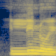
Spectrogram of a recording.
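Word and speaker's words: Illinois: flexibility नहीं यह कौन इल्यन इ्ली इिनोस तो इलीनोई प साइलेंट इलनोई को इलीनोई एजिलिटी टेस्ट एजिलिटी दे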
